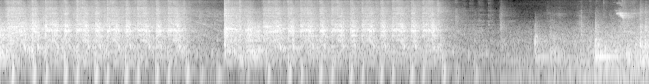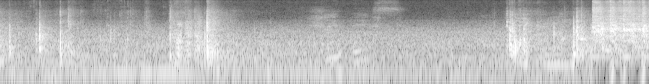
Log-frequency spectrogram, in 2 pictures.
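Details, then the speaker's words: Old lawn mower that sat for years: uneven cranking with a few weak catches and sputters that won't keep running; no fuel coming out, owner suspects fuel pump or blocked lines, brake cleaner sprayed into carb neck. "okay so no fuels coming out so that means there's something wrong with the fuel pump or the lines blocked or something"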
